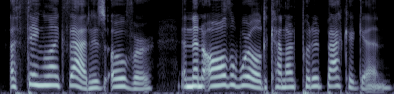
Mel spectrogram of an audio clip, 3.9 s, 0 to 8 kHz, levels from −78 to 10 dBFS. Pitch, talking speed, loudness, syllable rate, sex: 240 Hz, 245 wpm, -16 LUFS, 5.5 syllables/s, female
